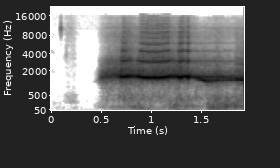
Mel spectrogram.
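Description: Someone whistles the Lassie TV theme tune, a clear, fairly loud tone that starts after a brief silence and holds a mostly steady pitch with gentle rises and dips. No one speaks.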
